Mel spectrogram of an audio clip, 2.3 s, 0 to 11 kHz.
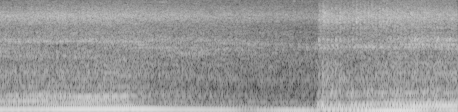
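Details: Toyota MR2 engine speed hunts up and down by itself, sagging near cutting out before recovering; caused by a misadjusted throttle position sensor, fixed by re-angling it with the screw centred in its slot.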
